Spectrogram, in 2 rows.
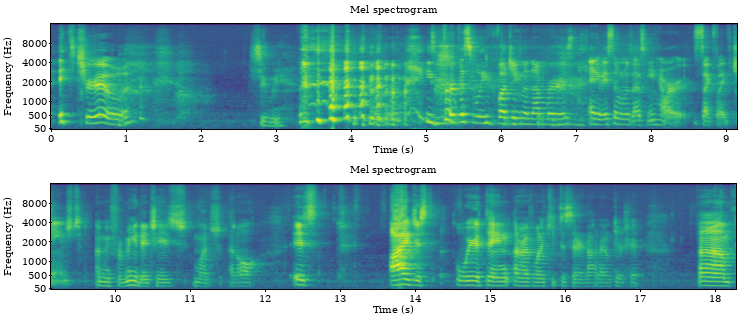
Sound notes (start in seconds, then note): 3.3 laughs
